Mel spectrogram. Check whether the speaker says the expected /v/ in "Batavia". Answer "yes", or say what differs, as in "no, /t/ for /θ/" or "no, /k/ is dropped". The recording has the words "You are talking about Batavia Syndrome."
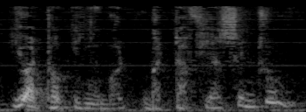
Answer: no, /f/ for /v/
